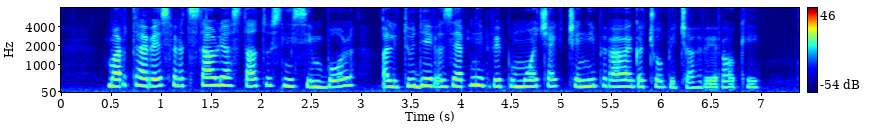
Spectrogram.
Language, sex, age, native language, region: Slovenian, female, 12-17, Slovenian, Pomurje region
